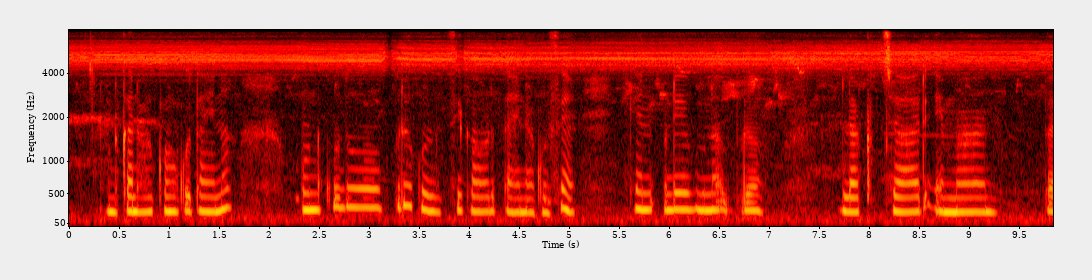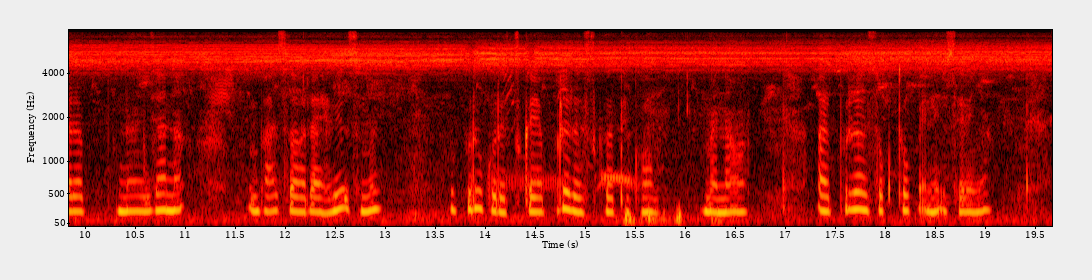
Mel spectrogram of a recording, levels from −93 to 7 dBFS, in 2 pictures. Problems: background sounds at intervals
